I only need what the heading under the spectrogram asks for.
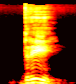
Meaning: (numeral) three; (noun) try
- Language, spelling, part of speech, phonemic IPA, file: Afrikaans, drie, numeral / noun, /dri/, LL-Q14196 (afr)-drie.wav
